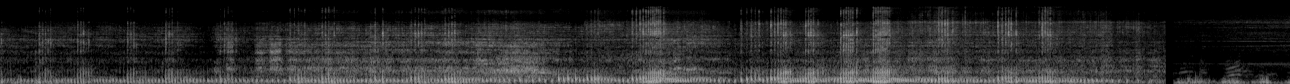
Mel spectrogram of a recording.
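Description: Radio-controlled aerobatic model airplane's engine running as it taxis along the runway, its pitch rising and falling with the throttle. The sound cuts off suddenly near the end.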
